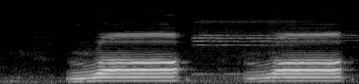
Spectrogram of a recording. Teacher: জিহ্বার আগার উল্টো পিঠটা আমরা এই যে তালুর সঙ্গে লাগিয়ে রটা মোটা করে উচ্চারণ করব, র র, এরকম ভাবে।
